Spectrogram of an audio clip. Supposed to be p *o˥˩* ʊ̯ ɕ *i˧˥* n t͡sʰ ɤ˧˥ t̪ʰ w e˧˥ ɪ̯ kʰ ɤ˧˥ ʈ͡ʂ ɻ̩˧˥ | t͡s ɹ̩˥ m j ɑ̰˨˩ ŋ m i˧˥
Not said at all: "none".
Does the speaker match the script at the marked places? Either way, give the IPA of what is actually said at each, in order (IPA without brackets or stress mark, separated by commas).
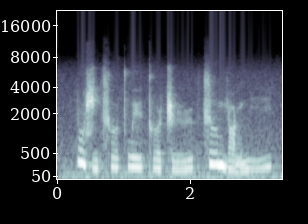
o˥˩, i˩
